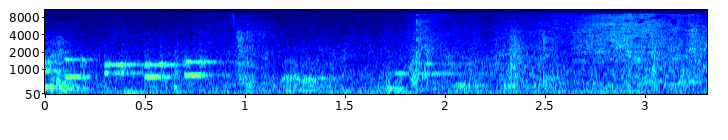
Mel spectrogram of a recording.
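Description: Touch-tone beeps from a telephone keypad dialing an account code: a quick run of several short, clear tones early on, then steady hissy line noise.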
